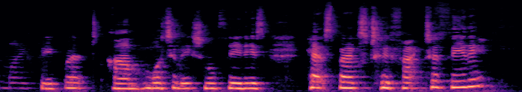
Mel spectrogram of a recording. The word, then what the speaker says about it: Herzberg: favorite um motivational theories herzberg's two-factor theory please be careful when you're writing hetzberg's name that you spell it correctly there is no t in his name so herzberg as the name suggests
